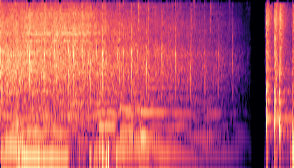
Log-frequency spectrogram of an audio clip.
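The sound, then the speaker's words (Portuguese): An audience at a service of the Igreja Batista Gênesis, a Baptist church, applauds for Jesus, breaking into sustained, dense applause with steady hand claps over a low sustained musical tone, fading out before a brief silence, then a short burst of clapping returns. “Vamos dar uma salva de palmas para Jesus, irmãos.”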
